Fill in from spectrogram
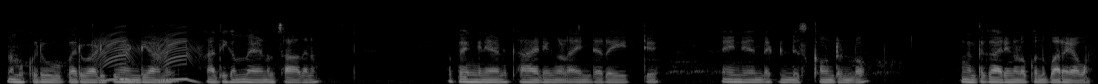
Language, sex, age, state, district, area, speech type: Malayalam, male, 18-30, Kerala, Wayanad, rural, spontaneous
